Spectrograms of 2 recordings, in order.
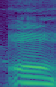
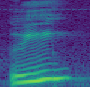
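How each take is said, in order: First: The vowel sounds like a plain e. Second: The vowel glides from u to i. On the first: "kalau kita baca cepat ... kedengarannya e" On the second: "ini ui kan"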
